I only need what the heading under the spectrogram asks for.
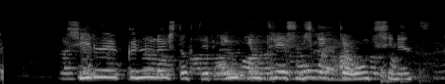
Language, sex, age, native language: Icelandic, female, 11, Icelandic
